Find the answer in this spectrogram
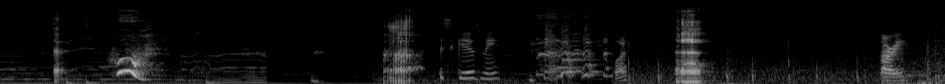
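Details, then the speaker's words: Girl streamer burping: several loud, deep belches over background music, laughter and talk, followed by apologies. "sorry excuse me i am sorry but that's uh that the ladyburp you"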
